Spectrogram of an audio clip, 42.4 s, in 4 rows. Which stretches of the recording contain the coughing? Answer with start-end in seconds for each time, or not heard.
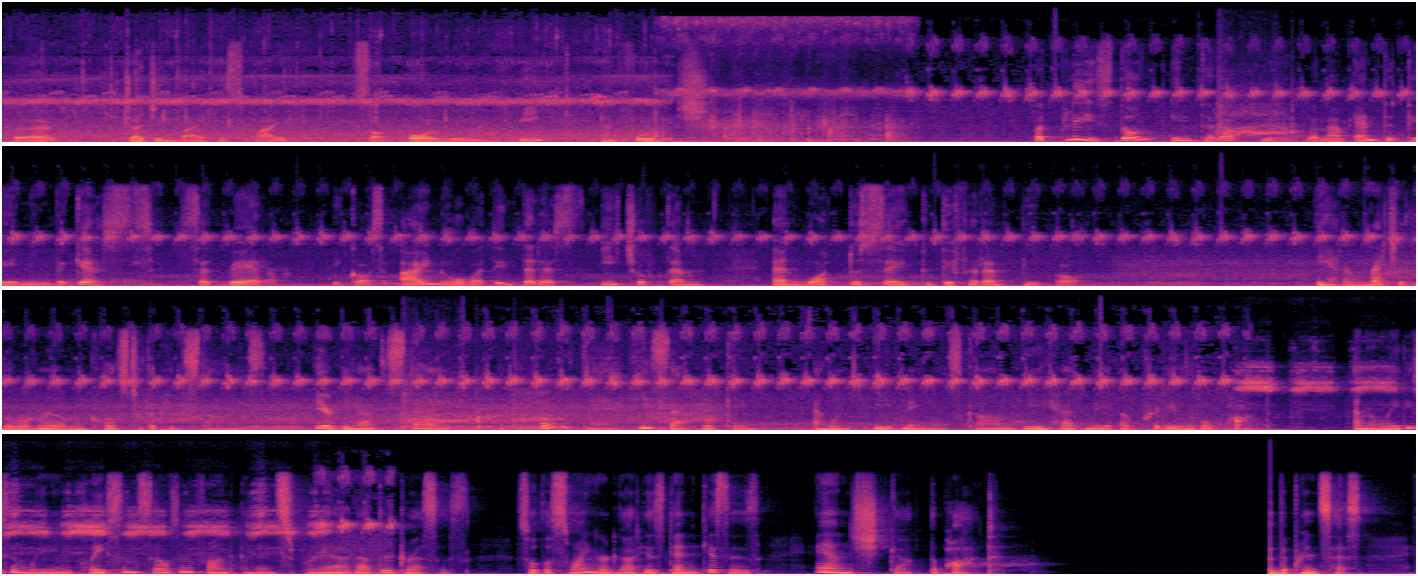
9.1-9.8, 24.1-25.6, 39.0-39.6.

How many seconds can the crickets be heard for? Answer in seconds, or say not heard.
35 s.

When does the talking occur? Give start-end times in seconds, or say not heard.
0.0-5.3, 7.8-18.8, 20.4-30.8, 31.4-39.3, 41.3-42.3.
